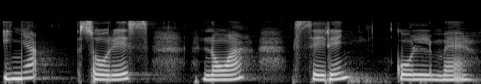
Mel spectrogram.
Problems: echo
